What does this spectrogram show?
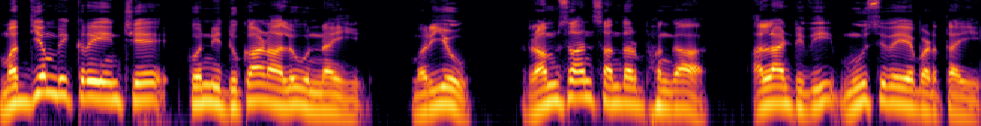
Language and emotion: Telugu, neutral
